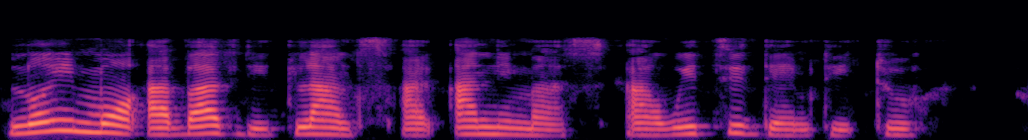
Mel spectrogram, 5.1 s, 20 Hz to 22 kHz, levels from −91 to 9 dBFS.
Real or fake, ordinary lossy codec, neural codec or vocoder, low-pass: fake; none; codec, 16 kHz, 4.8 kbps, FACodec; 7.2 kHz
